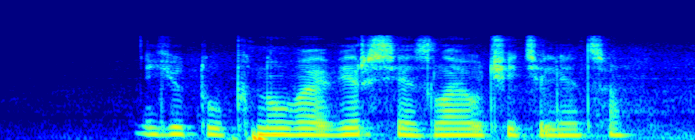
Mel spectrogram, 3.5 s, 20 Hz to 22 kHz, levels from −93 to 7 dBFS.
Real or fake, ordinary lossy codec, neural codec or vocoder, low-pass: real; none; none; none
